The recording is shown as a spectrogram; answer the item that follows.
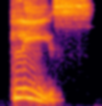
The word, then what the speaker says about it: please: a la siguiente palabra please es de una sola sílaba Ahí es donde como como hispanohablantes nos perdemos vea porque decimos pero mire ahí que no dice please Ay para mí ahí dice please Bueno aquí hay varias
